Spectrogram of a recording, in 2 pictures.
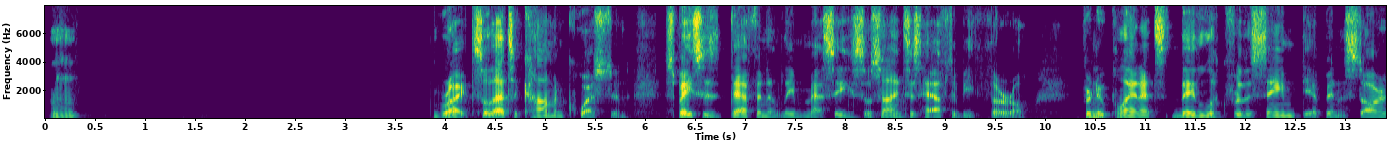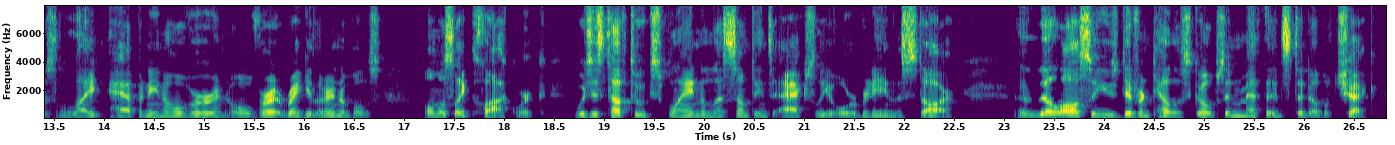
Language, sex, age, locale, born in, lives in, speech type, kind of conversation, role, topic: English, male, 40-44, en-US, United States, United States, read, expert-assistant, expert, How can you keep up with astrophysics discoveries efficiently?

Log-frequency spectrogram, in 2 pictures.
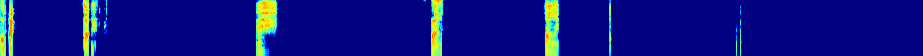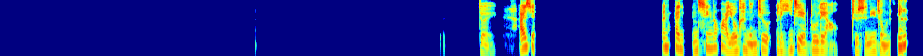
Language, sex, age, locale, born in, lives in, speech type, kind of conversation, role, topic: Chinese, female, 45-49, zh-TW, China, United States, conversation, unstructured, none, 传统乐器在流行音乐中如何焕发新的生机？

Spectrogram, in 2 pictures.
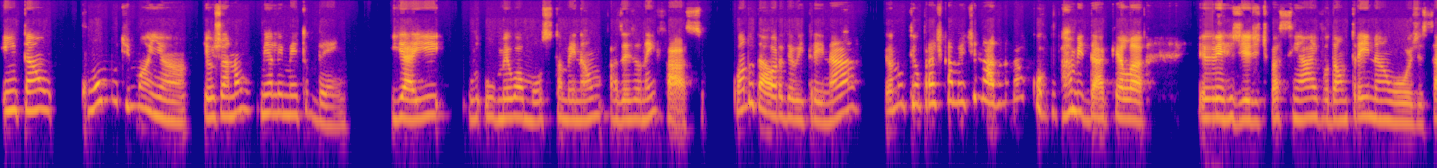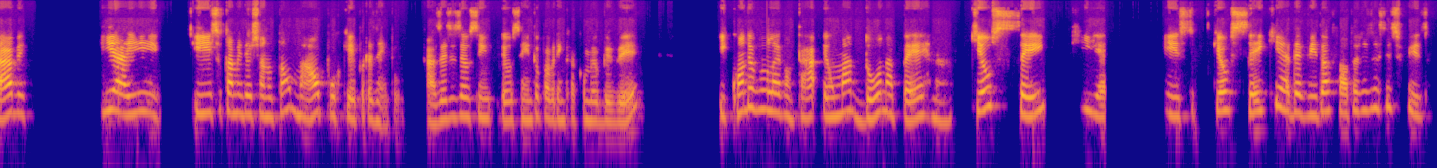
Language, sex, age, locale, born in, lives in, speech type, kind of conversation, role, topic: Portuguese, female, 30-34, pt-BR, Brazil, United States, conversation, advice, user, Como posso me manter motivado e consistente nos meus hobbies?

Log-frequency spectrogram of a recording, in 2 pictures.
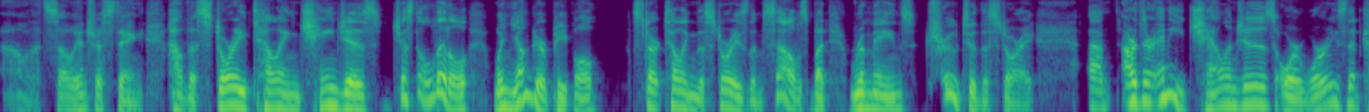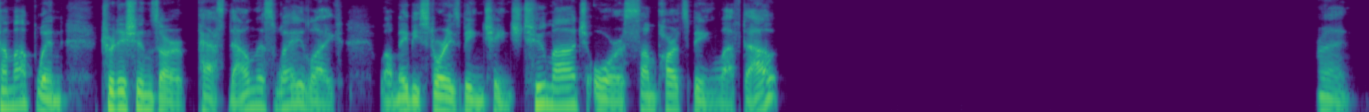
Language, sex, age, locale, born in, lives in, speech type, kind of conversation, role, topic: English, male, 50-54, en-US, United States, United States, read, expert-assistant, asker, How do cultures use storytelling to transmit knowledge?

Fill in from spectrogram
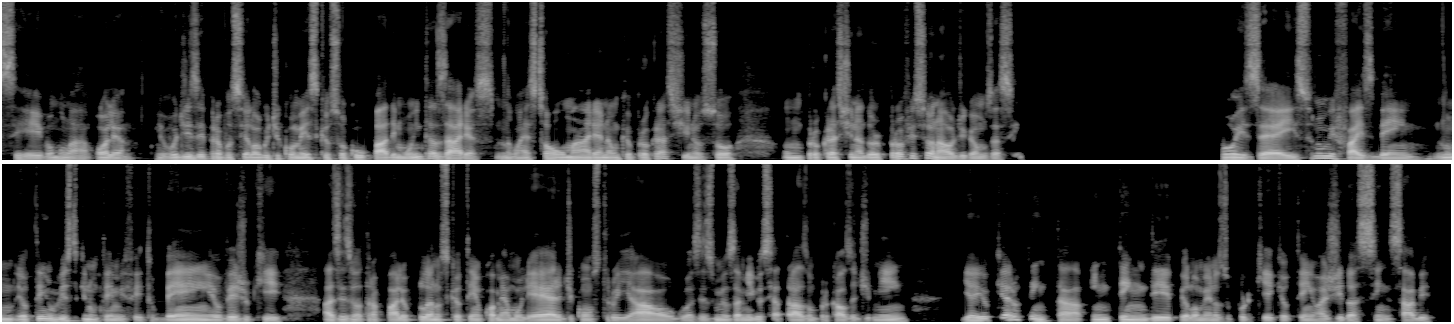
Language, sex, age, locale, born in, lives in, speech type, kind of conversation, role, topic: Portuguese, male, 30-34, pt-BR, Brazil, Spain, conversation, advice, user, Como a procrastinação constante está impedindo você de começar metas importantes?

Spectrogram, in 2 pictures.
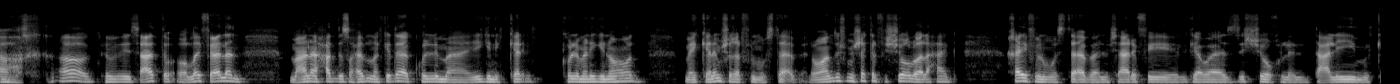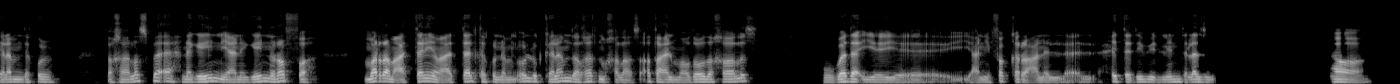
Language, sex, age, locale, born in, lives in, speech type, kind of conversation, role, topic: Arabic, male, 20-24, ar-EG, Egypt, Egypt, conversation, podcast, guest, إزاي بترجع نشاطك بعد أسبوع مُرهِق؟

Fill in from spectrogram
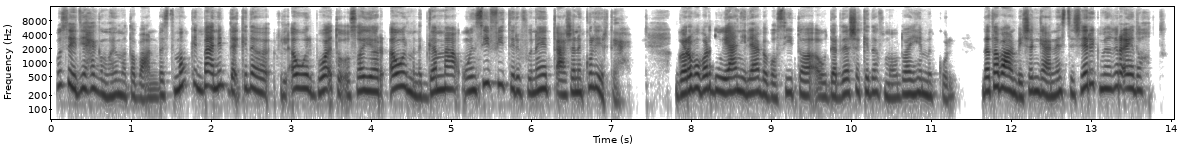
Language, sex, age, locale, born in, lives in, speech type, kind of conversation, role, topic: Arabic, female, 25-29, ar-EG, Egypt, Egypt, read, expert-assistant, expert, إزاي ممكن ندمج العادات الاجتماعية القديمة مع التكنولوجيا الجديدة في حياتنا اليومية؟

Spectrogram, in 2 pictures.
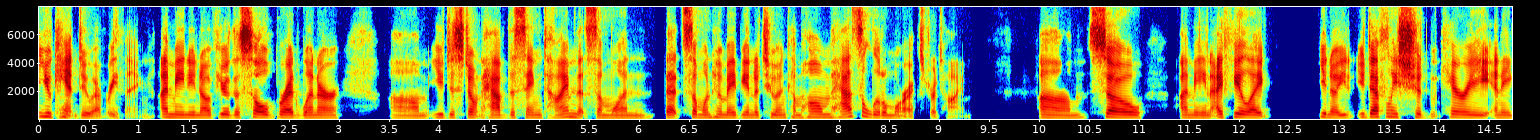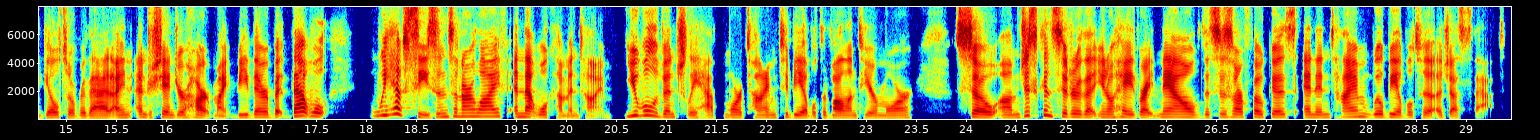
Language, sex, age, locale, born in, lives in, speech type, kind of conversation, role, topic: English, female, 50-54, en-US, United States, United States, conversation, advice, advisor, How can I balance work and personal interests?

